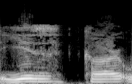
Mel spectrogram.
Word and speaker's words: Yizkor: Pasuk Dalid, the word Yizkor, make sure you pronounce clearly the word Yizkor with a Zion.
